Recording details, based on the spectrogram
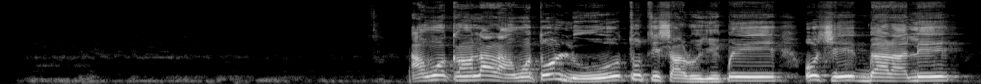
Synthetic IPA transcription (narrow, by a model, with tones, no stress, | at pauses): a˨w̃ɔ̃˧kã˧la˦ɾa˨a˨w̃ɔ̃˧to˦lo˨˦tũ˦ti˧ʃa˨ɾo˨je˨k͡pe˦o˦ʃe˧ɡ͡ba˦ɾa˧le˦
